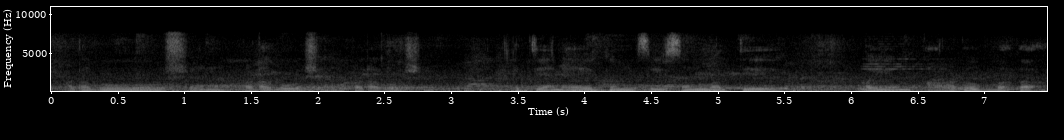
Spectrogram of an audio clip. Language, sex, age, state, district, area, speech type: Sanskrit, male, 30-45, Kerala, Thiruvananthapuram, urban, spontaneous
